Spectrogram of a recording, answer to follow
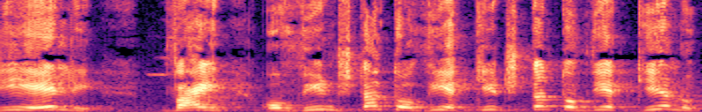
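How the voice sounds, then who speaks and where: A woman speaks at a moderate pace with lively intonation and an animated tone. Noticeable background noise runs under her voice. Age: 70s. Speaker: spiritist study leader. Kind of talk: religious study talk.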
